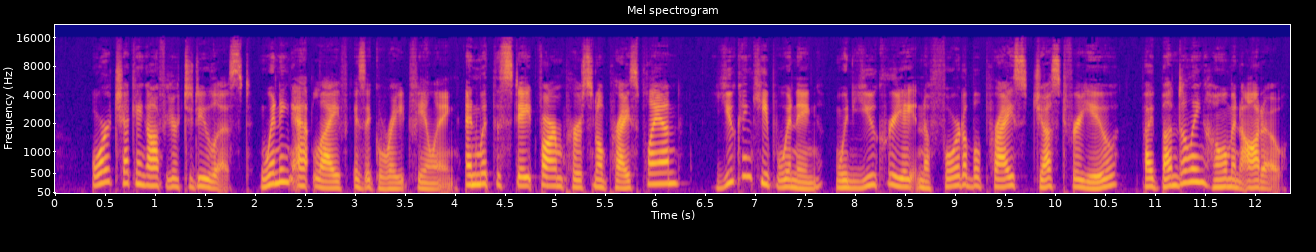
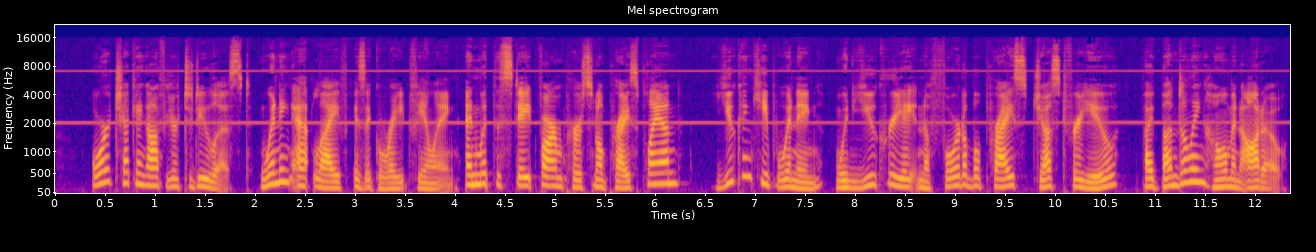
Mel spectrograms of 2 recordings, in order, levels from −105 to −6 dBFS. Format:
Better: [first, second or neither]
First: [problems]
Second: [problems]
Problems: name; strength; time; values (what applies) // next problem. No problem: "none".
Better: first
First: none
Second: high-pitched whine; faint; throughout; 2 kHz, 25 dB below the speech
